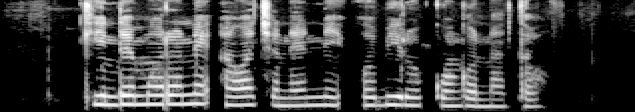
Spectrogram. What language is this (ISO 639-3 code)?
luo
